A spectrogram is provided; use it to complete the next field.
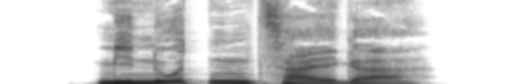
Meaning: minute hand
- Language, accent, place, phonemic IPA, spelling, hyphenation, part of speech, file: German, Germany, Berlin, /miˈnuːtənˌtsaɪ̯ɡɐ/, Minutenzeiger, Mi‧nu‧ten‧zei‧ger, noun, De-Minutenzeiger.ogg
